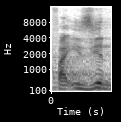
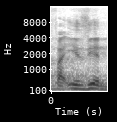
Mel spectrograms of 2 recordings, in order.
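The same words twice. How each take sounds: First: The middle consonant is a plain z sound. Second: The middle consonant is not a z sound. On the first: The speaker calls it right. "Harusnya kan faizin" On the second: The speaker calls it wrong. "bukan faizin itu"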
